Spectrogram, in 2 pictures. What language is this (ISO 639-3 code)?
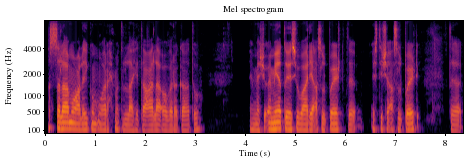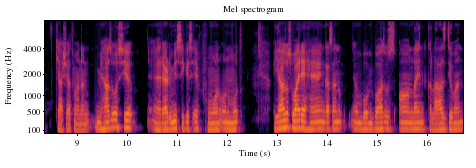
kas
